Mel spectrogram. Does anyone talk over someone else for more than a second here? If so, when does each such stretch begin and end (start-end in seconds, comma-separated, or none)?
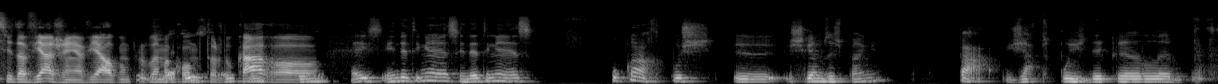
1.3-3.2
